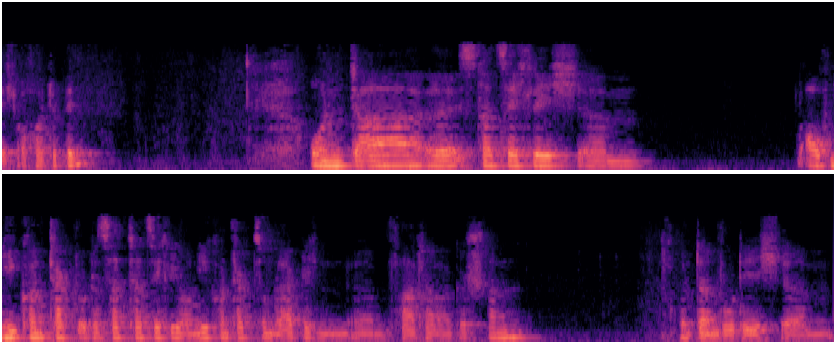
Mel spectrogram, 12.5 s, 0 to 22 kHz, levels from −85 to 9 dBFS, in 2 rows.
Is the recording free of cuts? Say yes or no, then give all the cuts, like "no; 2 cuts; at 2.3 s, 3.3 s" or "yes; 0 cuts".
yes; 0 cuts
